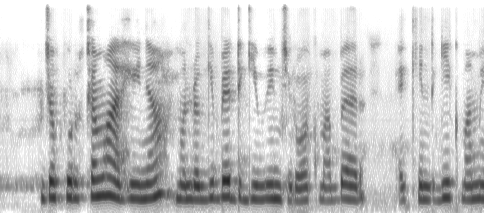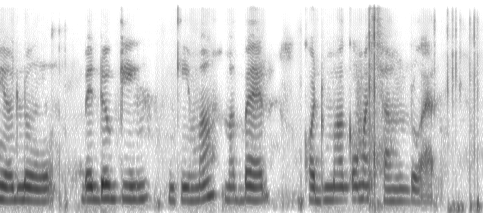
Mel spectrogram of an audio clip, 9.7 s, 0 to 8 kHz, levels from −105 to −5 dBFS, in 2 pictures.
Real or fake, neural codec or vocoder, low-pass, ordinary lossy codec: fake; codec, 16 kHz, 4 kbps, X-Codec, HuBERT features, trained on LibriSpeech; 7.2 kHz; none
